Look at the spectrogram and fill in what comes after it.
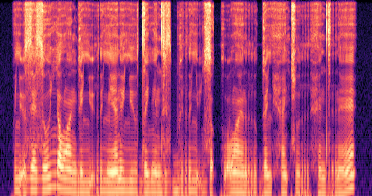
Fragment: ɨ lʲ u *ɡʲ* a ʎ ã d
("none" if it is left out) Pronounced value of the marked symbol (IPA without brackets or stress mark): d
